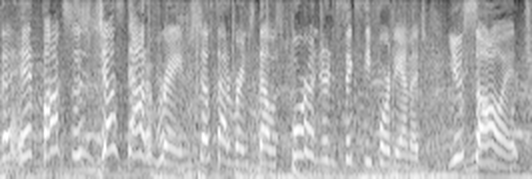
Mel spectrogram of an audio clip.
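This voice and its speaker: A man with an extremely high pitch uses a raised, projected voice with very wide pitch swings at a moderate pace. Clear music plays in the background, and the sound is dry with no echo. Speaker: esports fighting game commentator. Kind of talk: live esports match commentary. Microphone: headset.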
